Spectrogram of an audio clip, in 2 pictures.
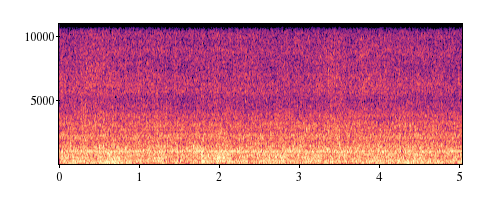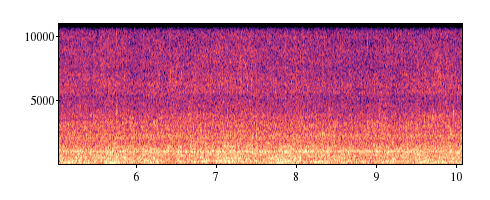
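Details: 1991 GE Potscrubber dishwasher on its first wash with a loaded rack: a strong, even hiss of water spraying at full force, faint dish clatter, no knocks or grinding. Normal wash spray.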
